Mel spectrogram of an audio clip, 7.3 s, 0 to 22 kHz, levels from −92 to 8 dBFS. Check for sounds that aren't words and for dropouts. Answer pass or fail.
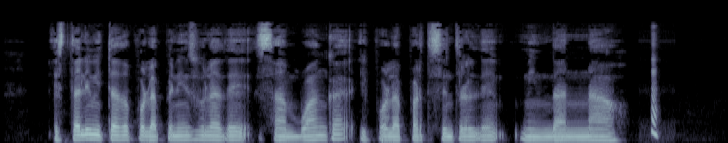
fail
